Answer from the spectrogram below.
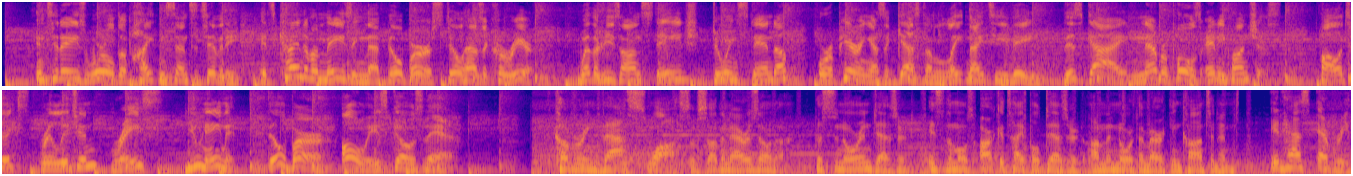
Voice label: Narration

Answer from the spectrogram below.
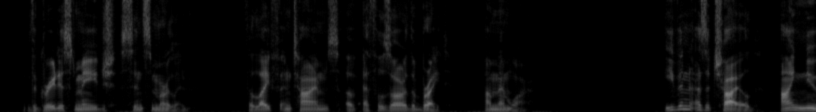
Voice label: Narration

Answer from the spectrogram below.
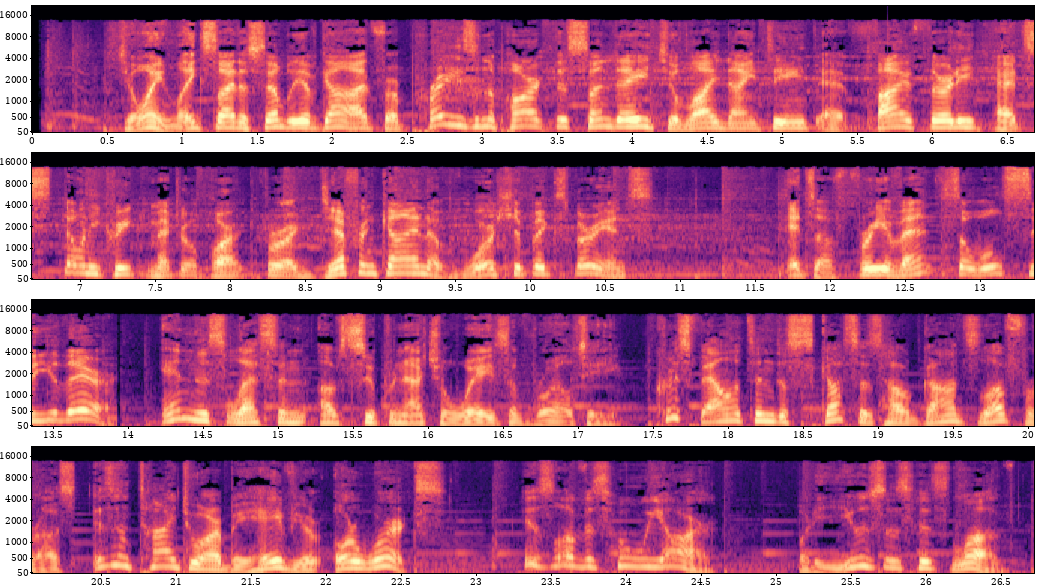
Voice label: INSPIRATIONAL

